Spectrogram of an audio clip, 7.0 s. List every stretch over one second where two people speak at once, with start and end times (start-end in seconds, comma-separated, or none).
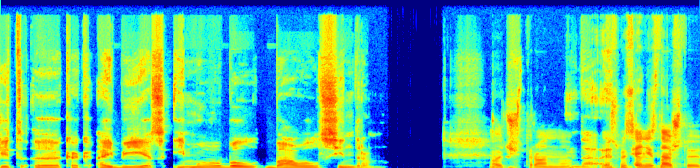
none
